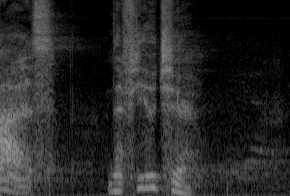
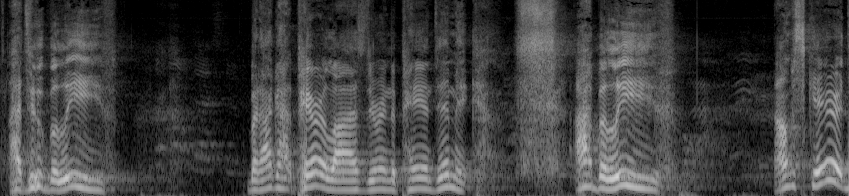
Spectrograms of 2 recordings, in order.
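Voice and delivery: loud, high pleading cry; impassioned preaching; 5 semitones higher, 11 dB louder than usual. Acted. Pastor voicing the father's plea to the Lord, loud and high. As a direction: plead with heaven at full voice.

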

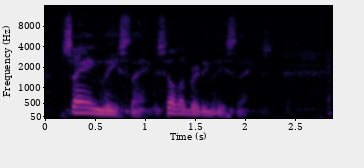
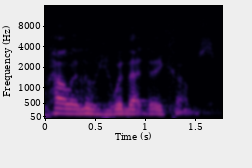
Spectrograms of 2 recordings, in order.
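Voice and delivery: ordinary delivery

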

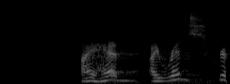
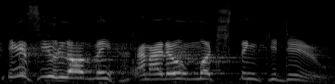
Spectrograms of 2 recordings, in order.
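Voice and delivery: put-on pirate accent pushed much higher and louder; hammed-up pirate; 8 semitones higher, 14 dB louder than usual. Preacher voicing a grumpy pirate Jesus, loud hammed-up pirate accent. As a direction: overplay the pirate, loud and high. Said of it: "I always read it with a pirate's accent".

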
